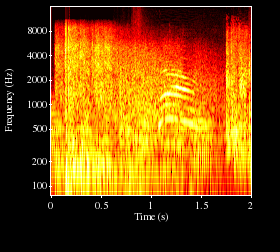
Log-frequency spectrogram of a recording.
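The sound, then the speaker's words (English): Confederate artillery fire on Fort Sumter, April 1861: two heavy, booming blasts, one at the start and one near the end, with a dense, rolling rumble sustained between them. “Fire! The Confederates fire on Fort Sumter on April 12th and 13th of 1861.”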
